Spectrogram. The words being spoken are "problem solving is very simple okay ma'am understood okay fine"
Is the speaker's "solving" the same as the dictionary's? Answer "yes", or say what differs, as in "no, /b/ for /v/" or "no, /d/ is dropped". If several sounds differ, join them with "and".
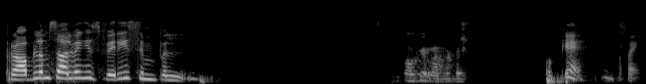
yes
